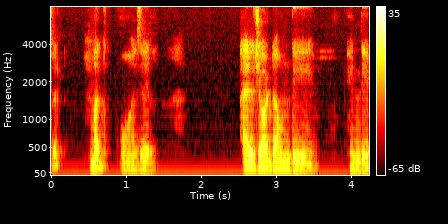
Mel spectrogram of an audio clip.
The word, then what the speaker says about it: mademoiselle: How do we pronounce it? Mademoiselle.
